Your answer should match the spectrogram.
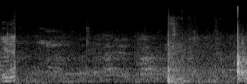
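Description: A table tennis ball struck during a rally, one sharp click near the end.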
